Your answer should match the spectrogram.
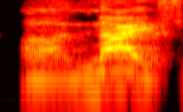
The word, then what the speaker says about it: knife: The letter or the word no, K-N-O-W, knife, like things that cut with a knife. It's K-N-I-F-E, and the K says nothing.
